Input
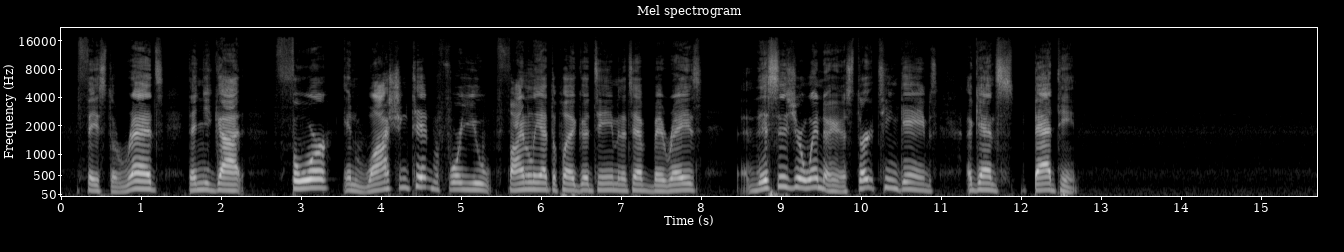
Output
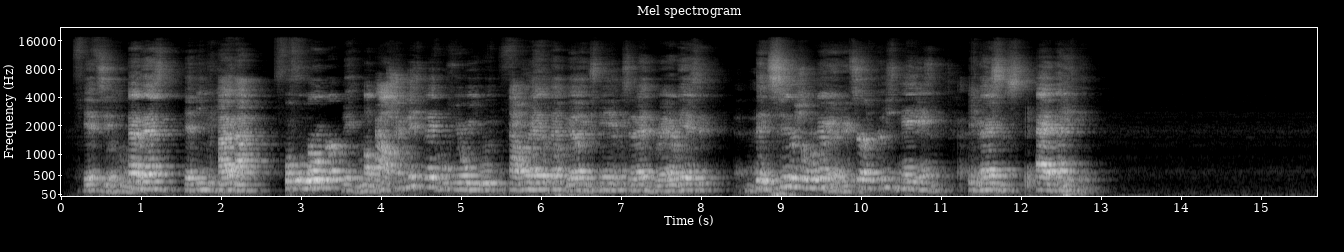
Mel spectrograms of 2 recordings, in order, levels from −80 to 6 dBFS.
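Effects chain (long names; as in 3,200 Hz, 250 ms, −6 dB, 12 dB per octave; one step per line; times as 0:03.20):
reversed piece by piece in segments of 140 ms
four-comb reverb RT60 0.73 s, combs from 25 ms, DRR −9.5 dB
pitch vibrato 0.58 Hz 12 cents
level −5 dB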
